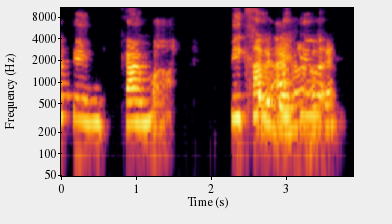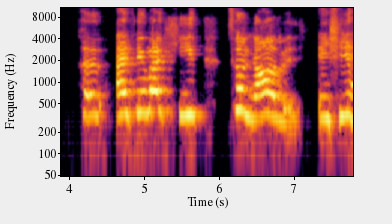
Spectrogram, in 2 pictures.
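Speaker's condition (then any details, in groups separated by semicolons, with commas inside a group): Cerebral palsy; affects hand, hand tremor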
